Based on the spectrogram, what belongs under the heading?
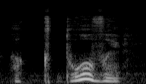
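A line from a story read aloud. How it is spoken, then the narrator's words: Stunned, disbelieving breath. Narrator (Russian): не веря своим глазам, выдохнул дворецкий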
